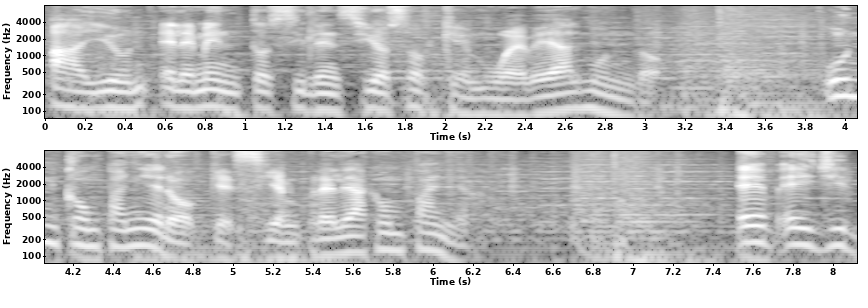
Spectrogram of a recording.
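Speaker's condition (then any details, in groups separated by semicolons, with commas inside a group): No condition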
